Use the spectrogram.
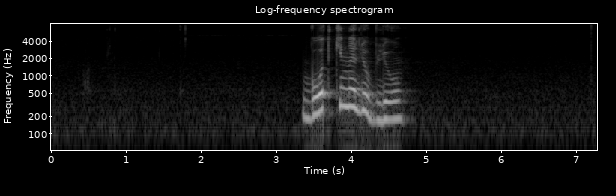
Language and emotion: Russian, neutral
